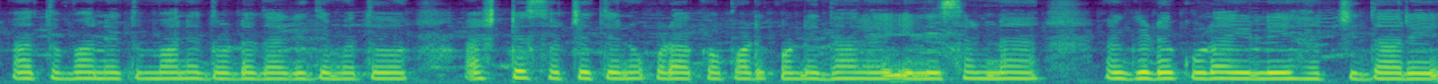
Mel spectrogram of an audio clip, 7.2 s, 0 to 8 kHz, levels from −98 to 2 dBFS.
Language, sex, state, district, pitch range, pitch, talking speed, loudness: Kannada, female, Karnataka, Dharwad, 210-215 Hz, 210 Hz, 100 wpm, -15 LUFS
